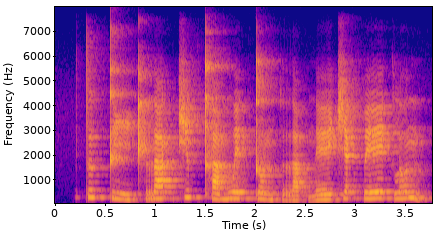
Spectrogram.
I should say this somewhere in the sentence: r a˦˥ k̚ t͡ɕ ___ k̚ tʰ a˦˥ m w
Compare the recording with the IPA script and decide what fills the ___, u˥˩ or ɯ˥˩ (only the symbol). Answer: ɯ˥˩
